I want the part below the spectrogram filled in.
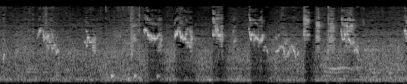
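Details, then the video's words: Caged lovebirds chirping: short high twittering notes and quick upward-sweeping chirps come in uneven bursts, with brief pauses between them. "Love birds sound"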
